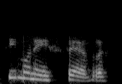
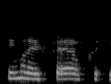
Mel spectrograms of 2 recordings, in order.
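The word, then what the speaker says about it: Simonnet-Febvre: yes, it's hyphenated Simone, which is spelled like phonetically Simonette. And Febre is a little trickier. It has a B in there when you don't think there should be, but it's Simone Febre.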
